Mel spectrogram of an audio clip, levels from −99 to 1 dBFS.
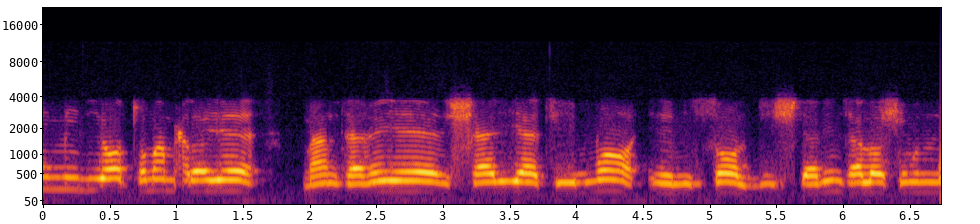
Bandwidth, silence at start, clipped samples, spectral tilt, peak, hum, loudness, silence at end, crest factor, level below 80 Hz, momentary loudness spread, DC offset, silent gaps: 4.1 kHz; 0 s; under 0.1%; -6.5 dB/octave; -4 dBFS; none; -17 LUFS; 0 s; 14 dB; -70 dBFS; 9 LU; under 0.1%; none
